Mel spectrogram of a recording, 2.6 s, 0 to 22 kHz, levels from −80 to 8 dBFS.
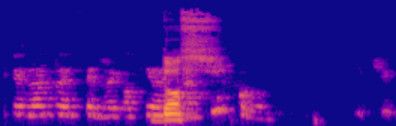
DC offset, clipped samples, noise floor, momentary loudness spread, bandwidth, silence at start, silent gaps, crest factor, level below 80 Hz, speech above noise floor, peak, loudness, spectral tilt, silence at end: under 0.1%; under 0.1%; -58 dBFS; 17 LU; 16.5 kHz; 0.1 s; none; 24 dB; -68 dBFS; 35 dB; -2 dBFS; -23 LUFS; -4 dB/octave; 0.05 s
